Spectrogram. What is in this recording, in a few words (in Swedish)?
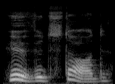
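"huvudstad", Swedish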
